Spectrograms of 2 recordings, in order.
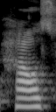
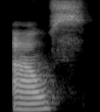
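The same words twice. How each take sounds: First: The word begins with an h sound. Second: The word begins without an h sound.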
